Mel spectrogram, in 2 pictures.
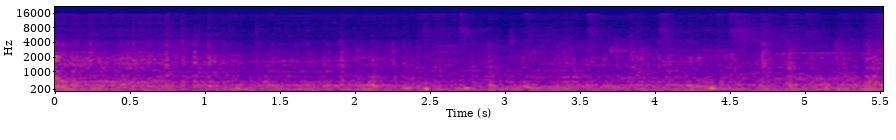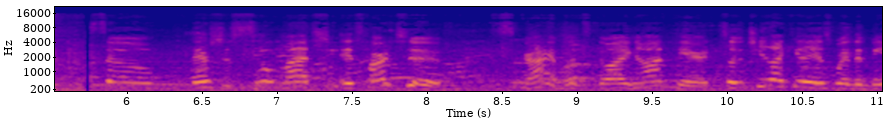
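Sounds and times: faint background music: 0:00.0 - 0:11.0
outdoor ambience: 0:00.0 - 0:11.0.

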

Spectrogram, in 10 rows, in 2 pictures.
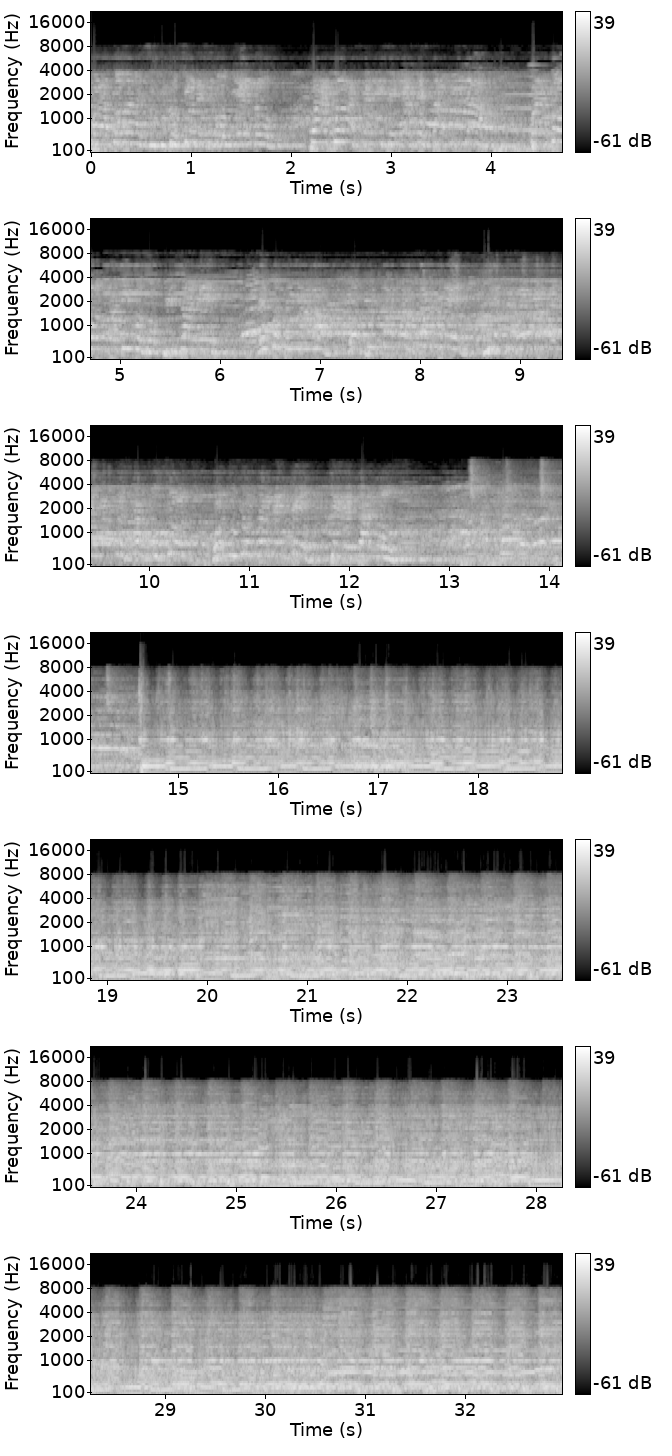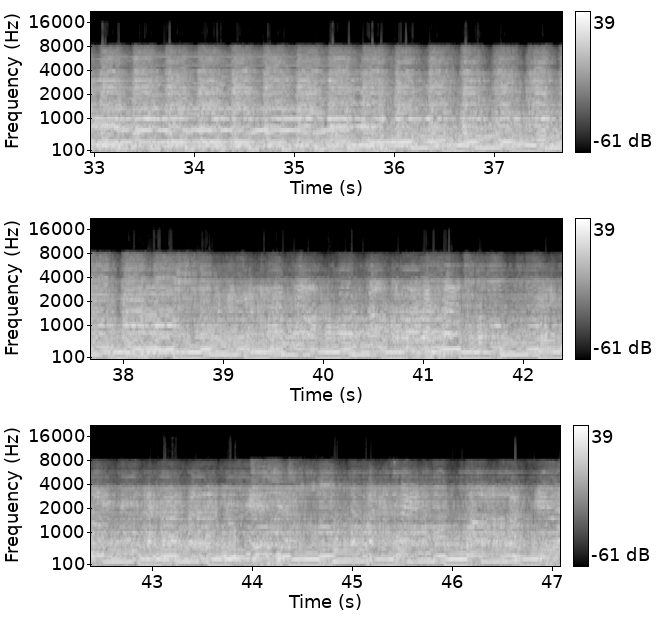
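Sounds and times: ska band playing live: 0:02.6 - 0:47.0
electric bass line: 0:13.2 - 0:47.0.

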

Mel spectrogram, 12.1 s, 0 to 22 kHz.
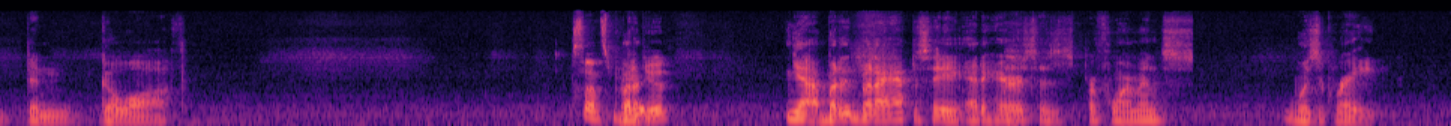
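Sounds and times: person breathing softly: 0:02.2 - 0:04.6, 0:05.6 - 0:06.3, 0:10.2 - 0:10.8.

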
